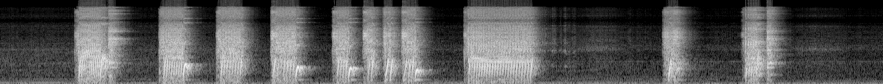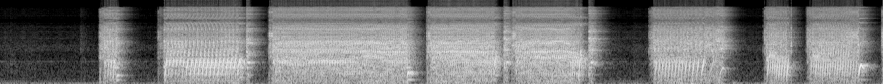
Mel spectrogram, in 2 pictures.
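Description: A small Bristol scroll compressor with its discharge valve plate removed, run as an air motor on compressed air from a blow gun, spinning up very fast in repeated loud hissing bursts. The bursts are short and quick in the first half, and longer, lasting a second or more, in the second half.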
